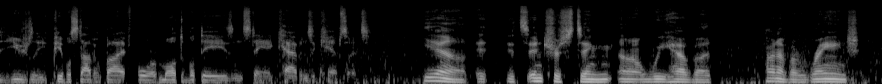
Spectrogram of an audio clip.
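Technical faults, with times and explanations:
Throughout: overdone noise removal. Aggressive noise reduction strips frequency bands near the noise estimate, leaving near-silent gaps with twinkling specks.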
